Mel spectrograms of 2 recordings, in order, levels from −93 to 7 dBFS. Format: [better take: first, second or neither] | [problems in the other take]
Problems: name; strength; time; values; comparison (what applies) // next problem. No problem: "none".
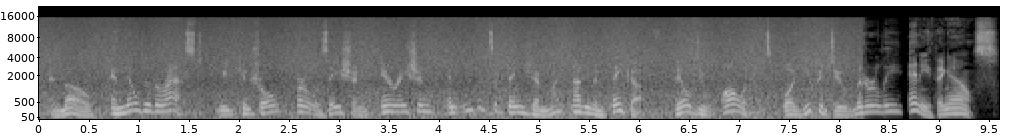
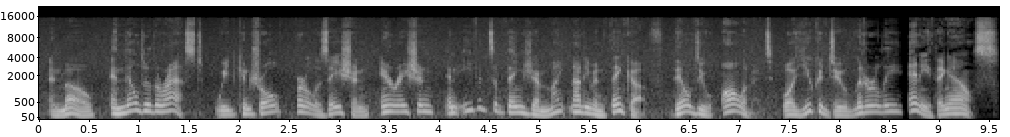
second | hiss; loud; until 8 s; 4 dB below the speech; faint in the second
